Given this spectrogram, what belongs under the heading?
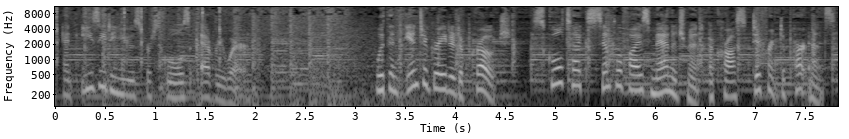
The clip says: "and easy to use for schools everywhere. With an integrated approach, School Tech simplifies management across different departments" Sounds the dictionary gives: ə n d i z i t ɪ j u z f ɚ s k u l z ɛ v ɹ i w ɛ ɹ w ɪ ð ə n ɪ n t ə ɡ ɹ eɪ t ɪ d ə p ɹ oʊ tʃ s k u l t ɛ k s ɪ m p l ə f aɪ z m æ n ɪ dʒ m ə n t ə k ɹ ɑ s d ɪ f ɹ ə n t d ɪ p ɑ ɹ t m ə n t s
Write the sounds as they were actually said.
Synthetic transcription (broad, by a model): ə n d i z i t ɪ j u z f ɚ s k u l z ɛ v ɹ i w ɛ ɹ w ɪ ð ə n ɪ n t ə ɡ ɹ eɪ t ɪ d ə p ɹ oʊ tʃ s k u l t ɛ k s ɪ m p l ə f aɪ z m æ n ɪ dʒ m ə n t ə k ɹ ɑ s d ɪ f ɹ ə n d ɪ p ɑ ɹ t m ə n t s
